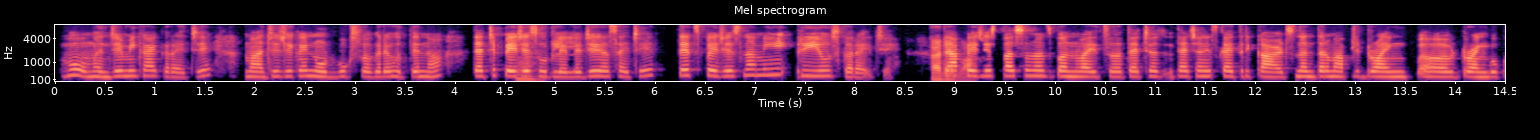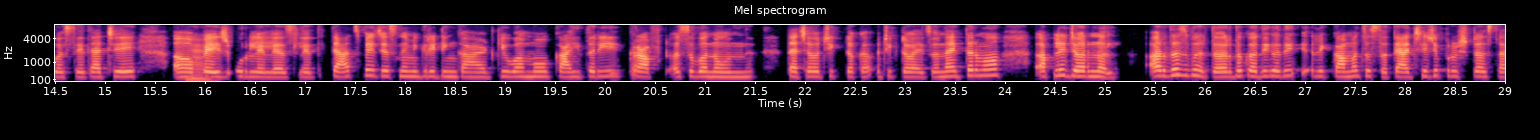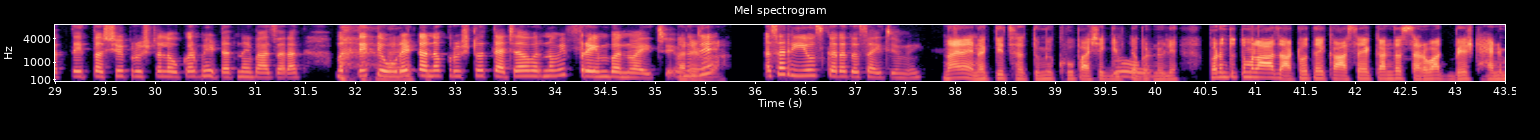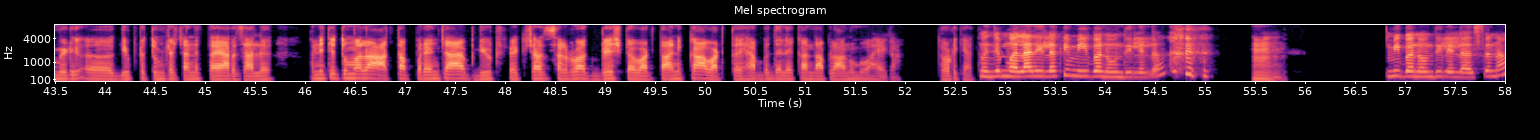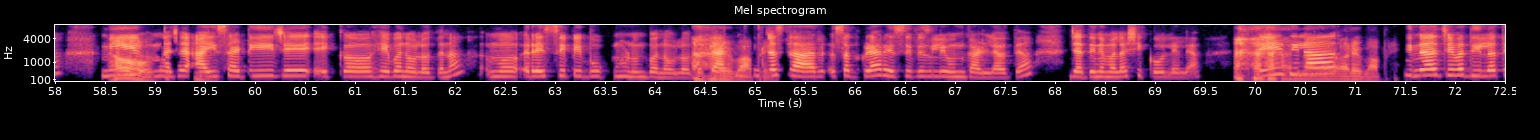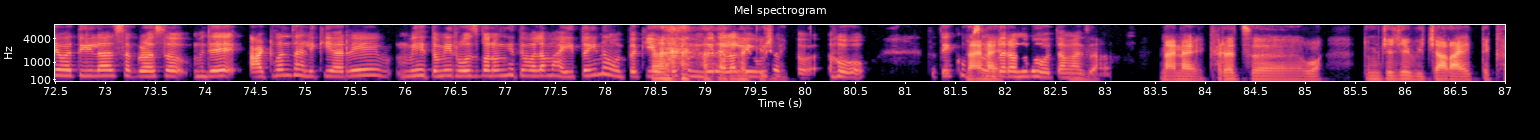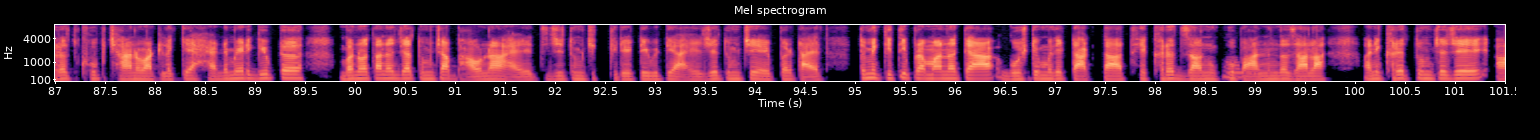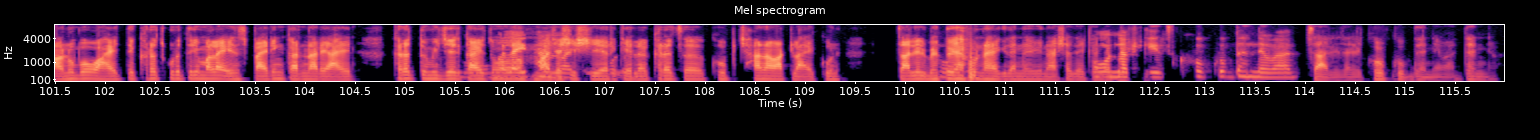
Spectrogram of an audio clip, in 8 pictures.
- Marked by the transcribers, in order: in English: "ड्रॉइंग अ, ड्रॉइंगबुक"; in English: "क्राफ्ट"; in English: "जर्नल"; chuckle; in English: "बेस्ट हँडमेड"; horn; chuckle; tapping; in English: "रेसिपी-बुक"; in English: "रेसिपीज"; chuckle; chuckle; in English: "हँडमेड गिफ्ट"; in English: "एफर्ट"; in English: "शेअर"
- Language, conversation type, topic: Marathi, podcast, हँडमेड भेटवस्तू बनवताना तुम्ही कोणत्या गोष्टींचा विचार करता?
